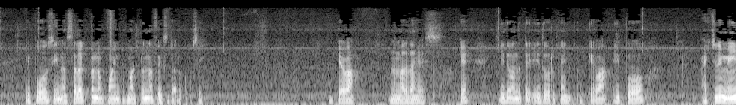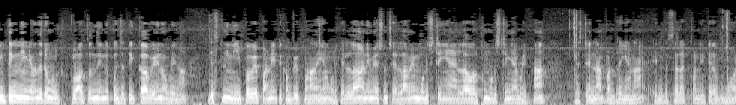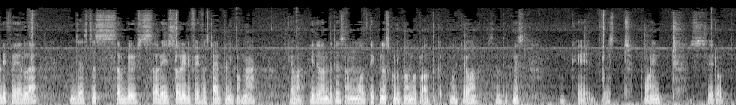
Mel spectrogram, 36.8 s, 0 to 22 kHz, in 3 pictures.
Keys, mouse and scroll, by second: 0.1-0.4 scroll down 2, 0.4-1.8 middle drag, 1.8 click, 2.4-2.9 scroll up 1, 2.9-5.9 middle drag, 8.2 scroll up 1, 8.3-11.0 middle drag, 11.0-12.3 scroll up 1, 13.1-14.0 scroll up 1, 21.7-28.1 drag, 28.2 scroll up 1, 28.4-33.3 middle drag, 34.5-36.4 drag, 36.4-36.8 middle drag.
